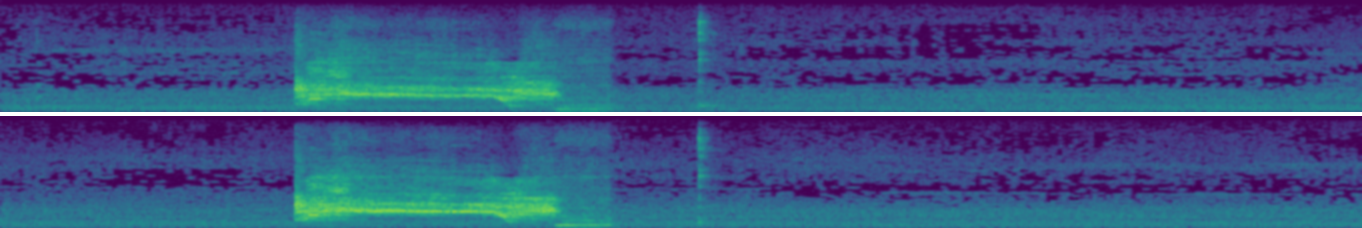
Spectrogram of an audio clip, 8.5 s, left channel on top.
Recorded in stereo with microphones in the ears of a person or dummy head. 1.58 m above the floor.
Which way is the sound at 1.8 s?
25° right (ahead or behind).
